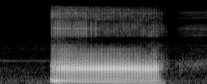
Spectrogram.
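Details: Sleeping Pomeranian dog, recorded 4 November 2015, gives one loud, buzzy, rasping snore lasting about a second, rich in layered tones with a fast flutter, in an otherwise quiet indoor room.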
